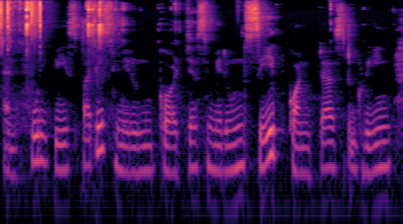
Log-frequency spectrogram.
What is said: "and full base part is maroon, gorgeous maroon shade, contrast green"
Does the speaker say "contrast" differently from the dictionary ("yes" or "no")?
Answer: no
